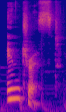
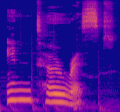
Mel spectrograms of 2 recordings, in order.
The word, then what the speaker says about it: interest: language it's business business interest not interest just two syllables interest interest interest chocolate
